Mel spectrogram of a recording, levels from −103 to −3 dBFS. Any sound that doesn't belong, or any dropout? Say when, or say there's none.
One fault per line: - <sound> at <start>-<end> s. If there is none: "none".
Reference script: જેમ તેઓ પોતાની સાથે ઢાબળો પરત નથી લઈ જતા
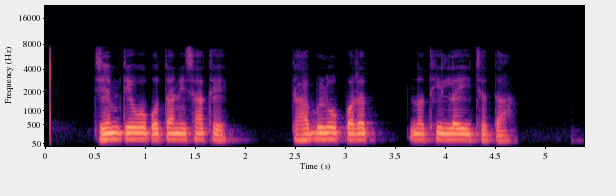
none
